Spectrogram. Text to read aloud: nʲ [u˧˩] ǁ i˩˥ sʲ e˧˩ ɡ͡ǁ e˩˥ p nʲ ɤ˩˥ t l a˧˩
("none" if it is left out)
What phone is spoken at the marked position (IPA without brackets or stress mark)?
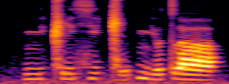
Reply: u˩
